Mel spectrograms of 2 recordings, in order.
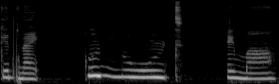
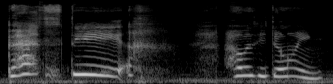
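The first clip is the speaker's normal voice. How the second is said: ordinary talk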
